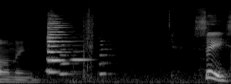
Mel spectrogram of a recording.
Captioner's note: honking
